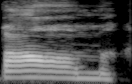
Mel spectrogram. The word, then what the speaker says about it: balm: And not balm, but balm rhymes with palm, BALM.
